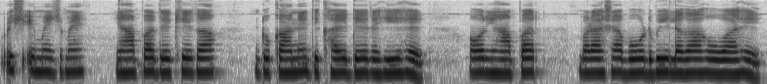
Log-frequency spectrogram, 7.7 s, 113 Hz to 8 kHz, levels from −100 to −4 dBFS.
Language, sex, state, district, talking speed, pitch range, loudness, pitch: Hindi, female, Rajasthan, Jaipur, 165 wpm, 200-210 Hz, -16 LUFS, 205 Hz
